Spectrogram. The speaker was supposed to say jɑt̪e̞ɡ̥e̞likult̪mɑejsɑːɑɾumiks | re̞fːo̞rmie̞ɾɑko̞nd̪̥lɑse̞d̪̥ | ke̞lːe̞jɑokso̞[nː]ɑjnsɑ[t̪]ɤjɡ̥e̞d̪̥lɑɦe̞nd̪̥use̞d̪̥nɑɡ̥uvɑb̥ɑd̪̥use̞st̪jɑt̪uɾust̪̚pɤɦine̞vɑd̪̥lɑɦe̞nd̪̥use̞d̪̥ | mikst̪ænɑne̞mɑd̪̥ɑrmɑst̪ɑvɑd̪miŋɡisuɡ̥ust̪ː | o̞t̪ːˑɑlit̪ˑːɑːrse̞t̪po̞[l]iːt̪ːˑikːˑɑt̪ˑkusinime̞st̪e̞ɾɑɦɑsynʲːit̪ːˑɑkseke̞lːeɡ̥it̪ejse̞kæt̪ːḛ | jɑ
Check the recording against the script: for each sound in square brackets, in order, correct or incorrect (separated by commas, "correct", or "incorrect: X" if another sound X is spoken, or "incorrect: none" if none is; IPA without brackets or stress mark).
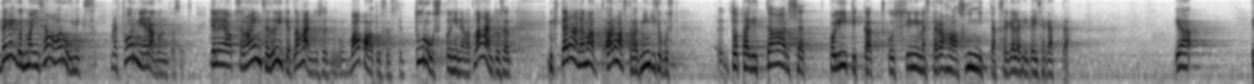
incorrect: n, incorrect: d̪, correct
